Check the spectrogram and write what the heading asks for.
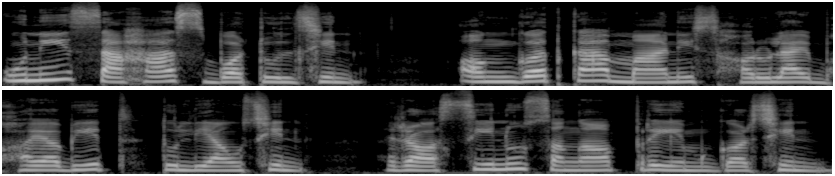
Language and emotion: Nepali, neutral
